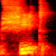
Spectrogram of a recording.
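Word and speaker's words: שית: Prononcer shit, ça s'écrit S-H-I-Y-T-H, qui se prononce comme shit, S-H-E-E-T-H, qui qui veut dire poser, fixer, mettre, désigner, fixer son esprit sur.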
